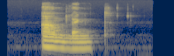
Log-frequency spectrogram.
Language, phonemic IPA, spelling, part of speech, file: Dutch, /ˈanlɛŋt/, aanlengt, verb, Nl-aanlengt.ogg
- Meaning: second/third-person singular dependent-clause present indicative of aanlengen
